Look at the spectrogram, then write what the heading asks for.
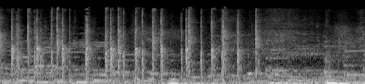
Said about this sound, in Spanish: Un aplauso para ella.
